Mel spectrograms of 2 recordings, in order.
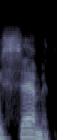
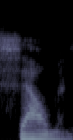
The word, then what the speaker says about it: Salmon: his last name because it's spelled like the fish and he says up here we say sammon um down where I am it's salmon but anyway John salmon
